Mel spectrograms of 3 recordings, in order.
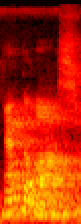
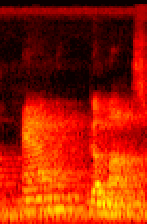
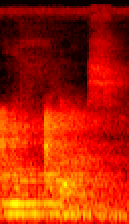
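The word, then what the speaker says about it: ἄγγελος: It's not uh it's pronounced angalas with an n. Angalas, not agalas. So if you have two g sounds, right, two gamas together, the first g goes to an n sound.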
